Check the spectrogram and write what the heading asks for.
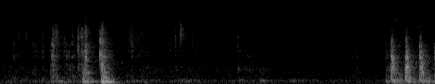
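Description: A house door, closed from inside, swings slowly shut with a creak and a couple of soft wooden knocks, then a quiet pause before a louder clatter of handling and latching sounds.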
